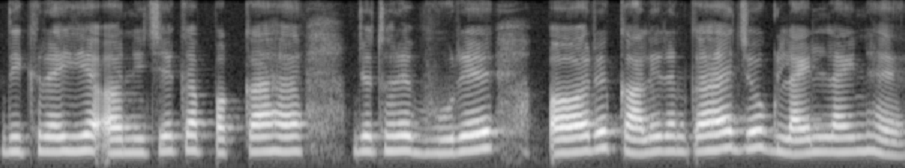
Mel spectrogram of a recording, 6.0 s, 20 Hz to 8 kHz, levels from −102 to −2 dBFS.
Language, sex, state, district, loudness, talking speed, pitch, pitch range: Hindi, female, Chhattisgarh, Bastar, -16 LUFS, 200 wpm, 225 Hz, 215-235 Hz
